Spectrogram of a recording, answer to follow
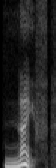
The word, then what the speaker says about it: knife: But if you listen first, you hear that the K is silent. You hear knife.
